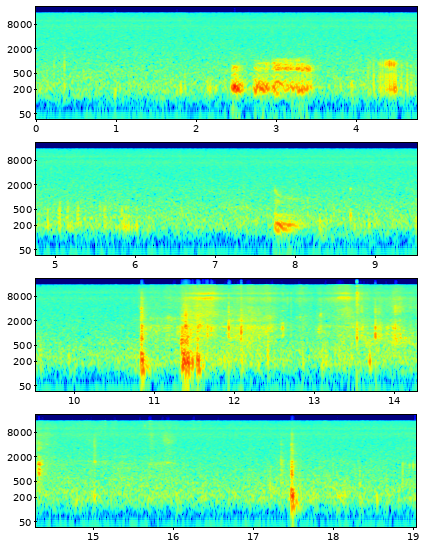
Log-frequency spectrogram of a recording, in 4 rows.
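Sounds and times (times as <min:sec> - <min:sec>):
steady hiss: 0:00.0 - 0:19.0
stomach gurgle: 0:01.8 - 0:09.8
scraping and crackling noises: 0:10.7 - 0:16.6.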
